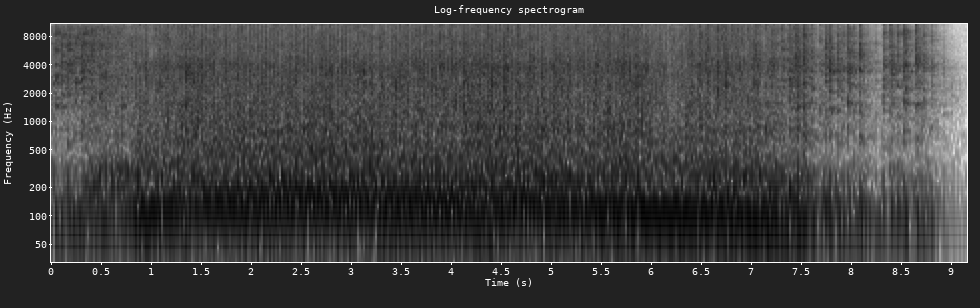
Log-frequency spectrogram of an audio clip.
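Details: Stroker Windsor V8 in a Fox Body, first start after install: catches and runs with a lumpy, uneven beat for several seconds, then sags and dies; won't hold idle without throttle babysitting.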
